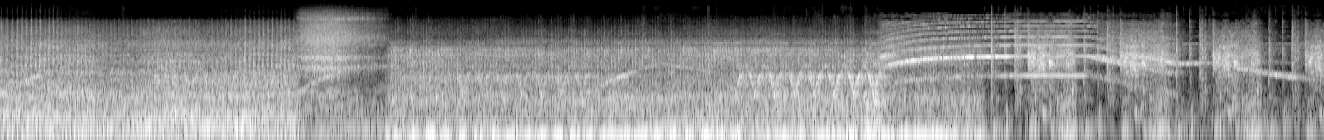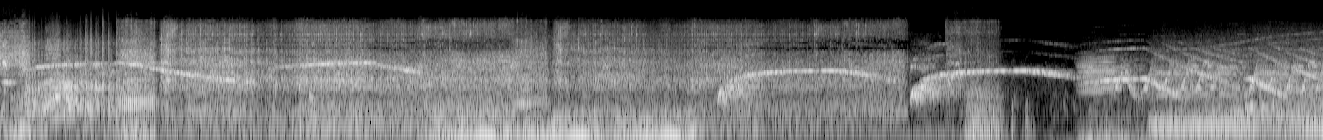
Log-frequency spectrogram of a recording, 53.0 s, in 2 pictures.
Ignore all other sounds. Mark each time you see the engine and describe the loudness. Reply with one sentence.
You can hear the engine from 0.0 to 52.9 s, getting quieter.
